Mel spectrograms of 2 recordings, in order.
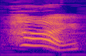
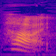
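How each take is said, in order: First: High, loud, chirpy hello; hammed-up cheerful hail; perky greeting. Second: Subdued little hello; understated sad greeting; downcast reply. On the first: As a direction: greet with overdone eagerness. Eager greeting, contrasted with sad reply. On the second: Acted. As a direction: answer glumly, without any lift. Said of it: "his face was all sad".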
